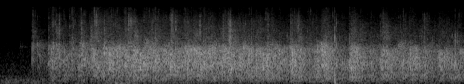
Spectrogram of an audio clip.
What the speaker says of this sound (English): may I ask for a big round of applause for the GPA team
